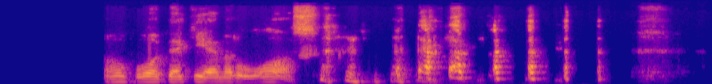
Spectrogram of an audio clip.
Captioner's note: chuckling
